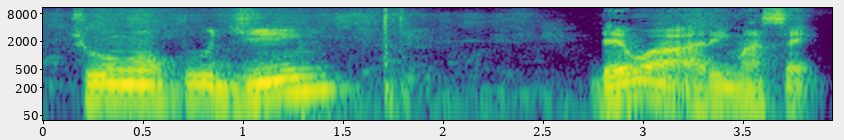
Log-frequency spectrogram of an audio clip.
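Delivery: stretched out slow, each word given weight; slow model reading. Shown as a demonstration. Teacher slowing down the phrase for students, slow and deliberate. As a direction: spell the phrase out slowly for learners. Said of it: "wa-nya kata bantu".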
